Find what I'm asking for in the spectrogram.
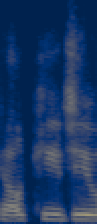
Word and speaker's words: Aokiji: Also, I want to say that I also think Aokiji would, or how do you pronounce his name? – Yeah, you said it right.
